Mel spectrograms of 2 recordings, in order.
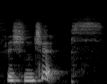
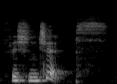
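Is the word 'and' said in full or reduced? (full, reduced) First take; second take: reduced; reduced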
